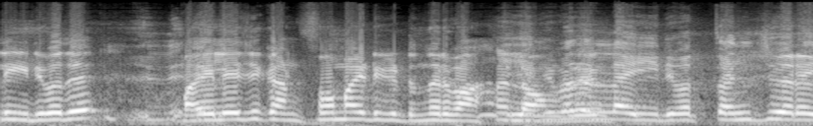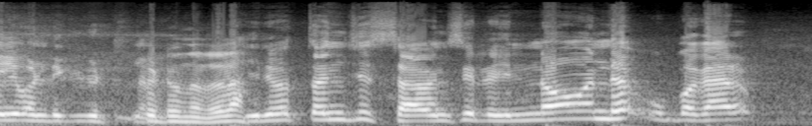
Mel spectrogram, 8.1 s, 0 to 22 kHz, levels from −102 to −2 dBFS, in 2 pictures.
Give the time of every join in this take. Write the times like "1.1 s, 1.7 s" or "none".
none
